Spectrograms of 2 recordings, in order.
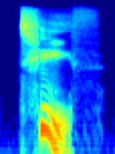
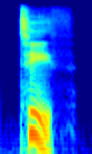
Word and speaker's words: teeth: Teeth. And again, all the magic happens with that final TH. Tongue out, let the air flow. Let's hear it. Teeth.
